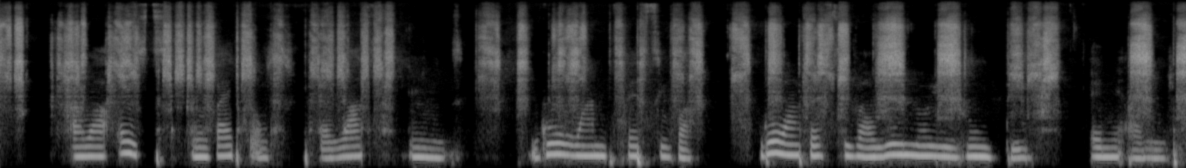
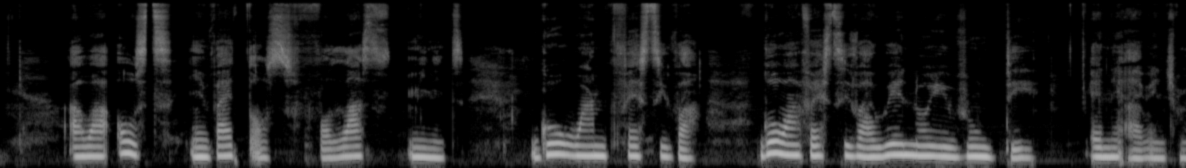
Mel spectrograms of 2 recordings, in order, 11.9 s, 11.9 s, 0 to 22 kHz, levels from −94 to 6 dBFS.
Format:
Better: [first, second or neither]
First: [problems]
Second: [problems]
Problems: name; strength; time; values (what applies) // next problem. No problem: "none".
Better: second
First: noise reduction (neural mask model Resemble Enhance denoiser)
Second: none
